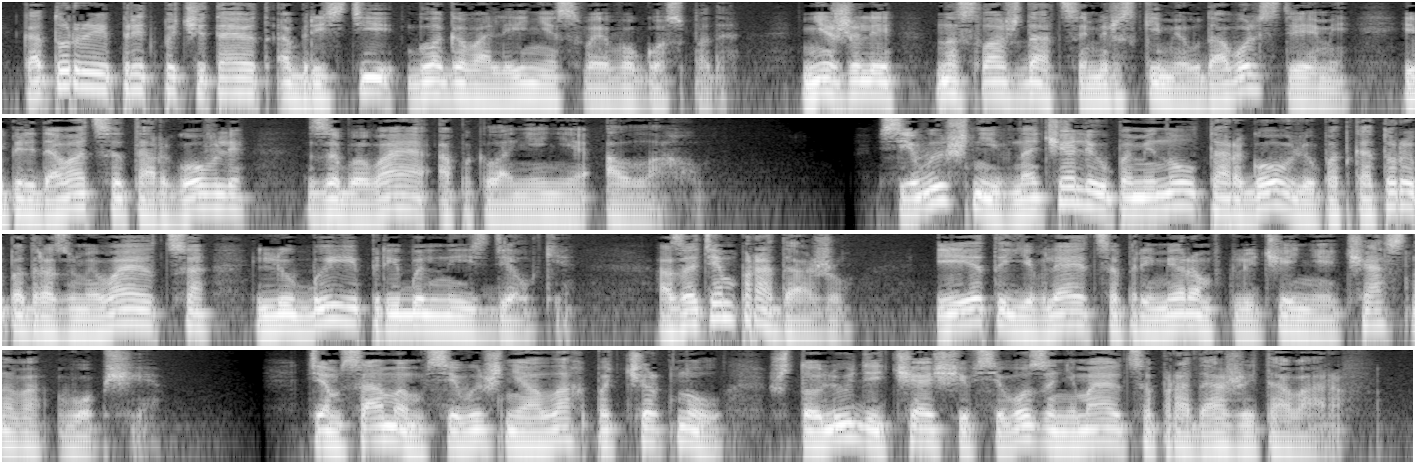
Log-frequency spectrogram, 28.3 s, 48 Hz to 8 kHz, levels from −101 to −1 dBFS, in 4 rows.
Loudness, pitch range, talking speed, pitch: -12 LUFS, 85-110 Hz, 105 wpm, 100 Hz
